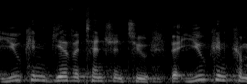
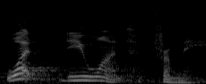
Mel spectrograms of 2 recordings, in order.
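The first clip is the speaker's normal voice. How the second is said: softer, tender asking; gentle question; 7 dB quieter than usual. Retold or imitated. Jesus asking the beggar what he wants, softly. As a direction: ask him gently.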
